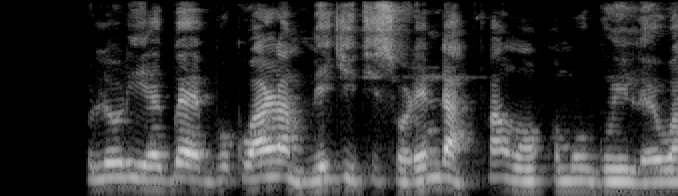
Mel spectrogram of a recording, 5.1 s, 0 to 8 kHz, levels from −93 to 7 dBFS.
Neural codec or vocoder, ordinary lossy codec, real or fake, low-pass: none; none; real; none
